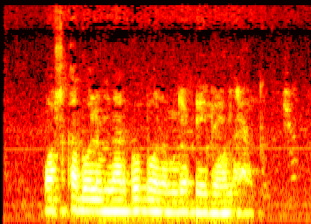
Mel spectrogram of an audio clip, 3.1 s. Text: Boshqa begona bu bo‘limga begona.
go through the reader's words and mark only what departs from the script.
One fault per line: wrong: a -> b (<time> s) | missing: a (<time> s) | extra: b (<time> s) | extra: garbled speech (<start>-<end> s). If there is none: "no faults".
wrong: begona -> bo‘limlar (0.8 s)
